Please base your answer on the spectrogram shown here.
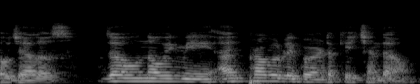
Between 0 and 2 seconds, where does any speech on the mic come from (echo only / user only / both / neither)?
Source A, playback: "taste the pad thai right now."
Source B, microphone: user only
